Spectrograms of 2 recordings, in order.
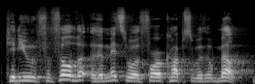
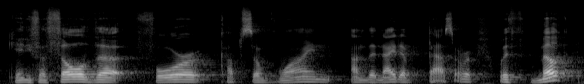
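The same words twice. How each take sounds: First: Said in the usual way. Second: Slow, low, quiet repetition of the question; deliberate restating. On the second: Retold or imitated. Rabbi walking students through the question, deliberate restating. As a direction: spell it out slowly in a lowered voice.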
